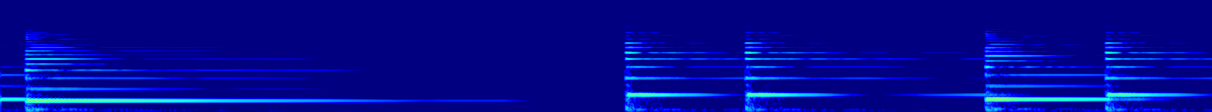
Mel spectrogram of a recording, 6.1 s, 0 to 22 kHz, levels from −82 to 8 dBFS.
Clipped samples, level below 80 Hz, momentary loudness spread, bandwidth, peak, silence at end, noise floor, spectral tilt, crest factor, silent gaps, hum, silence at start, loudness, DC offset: under 0.1%; -76 dBFS; 22 LU; 10 kHz; -32 dBFS; 0 s; -89 dBFS; -3 dB/octave; 16 dB; none; none; 0 s; -46 LUFS; under 0.1%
